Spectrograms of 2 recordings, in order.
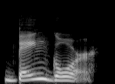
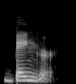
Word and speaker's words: Bangor: The name of the city in Maine where Susan Collins and Stephen King live is pronounced Bangor, not Banger. It's Bangor. All right, this is always a clue to Maine's.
